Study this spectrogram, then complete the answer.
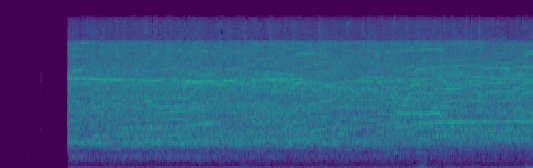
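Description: An electric guitar plays a loud, distorted solo at a live concert.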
